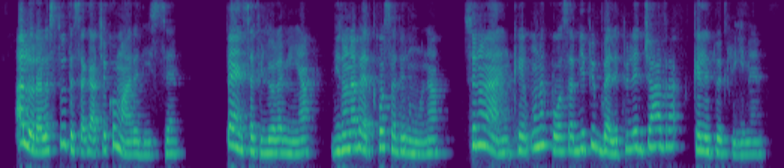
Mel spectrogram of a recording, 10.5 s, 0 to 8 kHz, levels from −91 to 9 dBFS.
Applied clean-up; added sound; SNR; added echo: neural mask model Resemble Enhance denoiser.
